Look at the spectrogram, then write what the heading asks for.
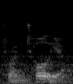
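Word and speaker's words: frantoio: And we're going to visit a traditional olive mill or a a fontio is how they pronounce it in in Italian.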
